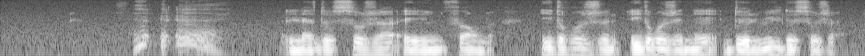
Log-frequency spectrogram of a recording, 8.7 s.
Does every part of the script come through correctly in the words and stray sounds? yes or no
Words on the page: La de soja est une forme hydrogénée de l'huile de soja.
no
